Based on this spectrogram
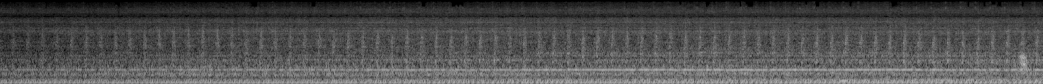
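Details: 1993 Plymouth Grand Voyager SE, revived after 18 years parked, at idle: fast, fairly regular light knock near three per second over the engine. Owner suspects the cam is getting eaten up, and the crank shows a slight wobble. Engine ticking at idle.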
